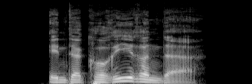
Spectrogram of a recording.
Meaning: inflection of interkurrierend: 1. strong/mixed nominative masculine singular 2. strong genitive/dative feminine singular 3. strong genitive plural
- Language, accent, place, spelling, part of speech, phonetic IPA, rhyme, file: German, Germany, Berlin, interkurrierender, adjective, [ɪntɐkʊˈʁiːʁəndɐ], -iːʁəndɐ, De-interkurrierender.ogg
